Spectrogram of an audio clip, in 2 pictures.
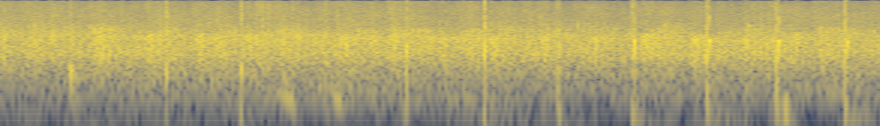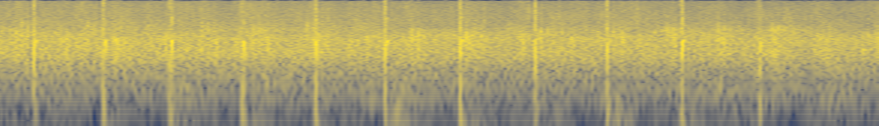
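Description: Sustained applause from a church congregation fills the room as flower bouquets are handed to departing and incoming pastors at a leadership installation ceremony, with steady dense clapping and a few sharper individual claps standing out throughout.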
